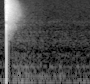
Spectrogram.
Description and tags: Snap of fingers
click, snap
